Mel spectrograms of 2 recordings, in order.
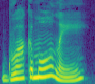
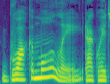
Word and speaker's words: guacamole: 과카몰리가 아닌 guacamole 이렇게 발음이 됩니다.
